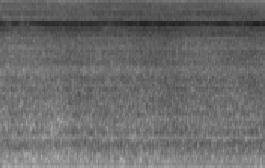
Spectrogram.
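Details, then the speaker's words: Bench brake lathe cutting a rotor: a piercing, steady high squeal caused by rotor vibration during the cut; a spring-type damper reduced it but did not eliminate it on this rotor. "hear that squealing noise that's actually a vibration"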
